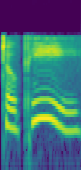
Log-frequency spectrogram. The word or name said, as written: topee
